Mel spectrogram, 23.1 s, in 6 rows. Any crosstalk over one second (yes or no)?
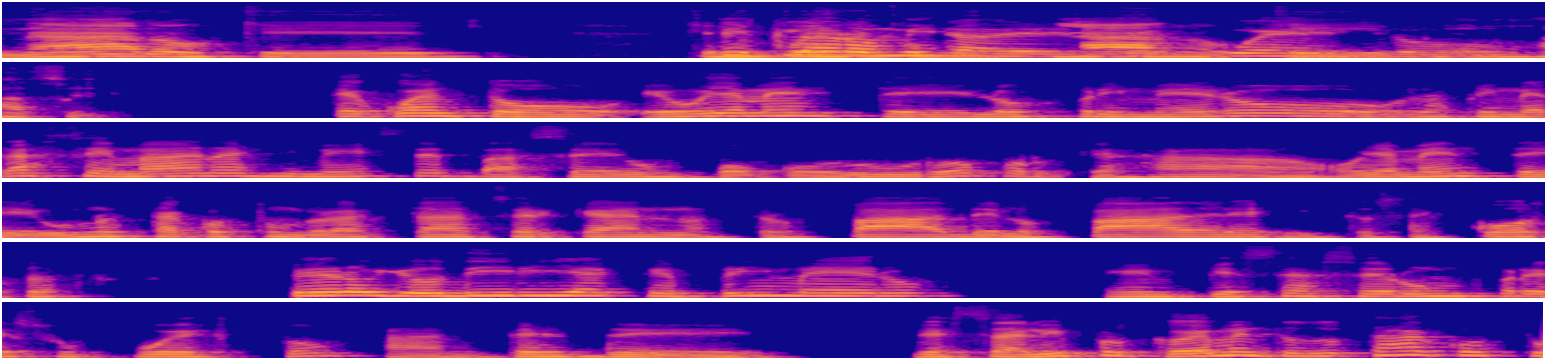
yes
